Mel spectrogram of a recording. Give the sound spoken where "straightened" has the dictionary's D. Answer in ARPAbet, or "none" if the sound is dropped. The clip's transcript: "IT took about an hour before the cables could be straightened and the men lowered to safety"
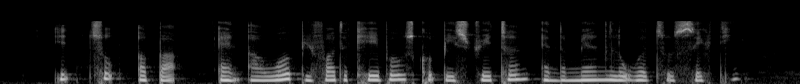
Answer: none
